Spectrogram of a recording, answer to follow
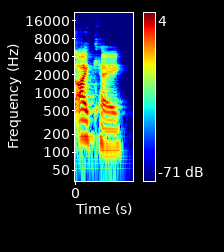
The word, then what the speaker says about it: ich: But it's IK.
